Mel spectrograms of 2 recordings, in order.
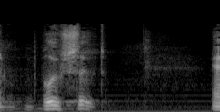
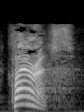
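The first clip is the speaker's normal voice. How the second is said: sharp call of a name; 12 semitones higher, 8 dB louder than usual. Retold or imitated. Old pastor's emphatic retort retold.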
